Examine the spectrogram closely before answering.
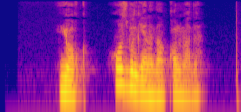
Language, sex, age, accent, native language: Uzbek, male, 18-24, Farg'ona, Uzbek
